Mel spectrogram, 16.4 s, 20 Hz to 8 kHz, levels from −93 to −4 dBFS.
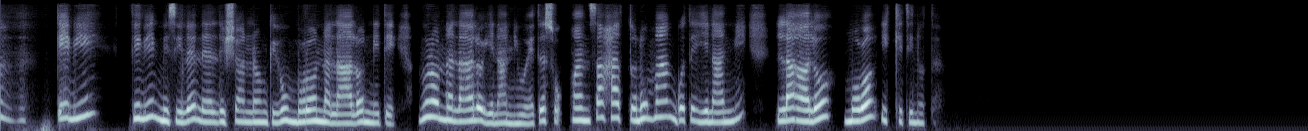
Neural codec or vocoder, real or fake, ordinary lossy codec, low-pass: codec, 16 kHz, about 1 kbps, DyCAST, with the encoder's durations; fake; MP3, 64 kbps; 7.2 kHz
